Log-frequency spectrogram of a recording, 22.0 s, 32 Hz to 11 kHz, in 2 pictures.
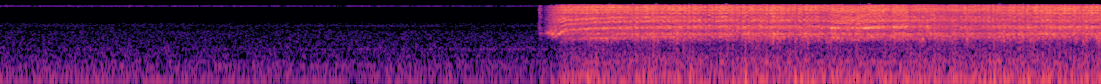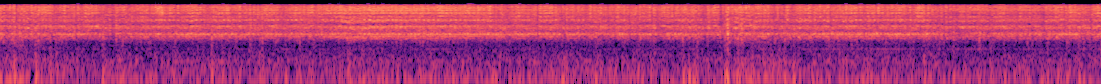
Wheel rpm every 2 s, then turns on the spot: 0, 0, 30, 220, 230, 230, 230, 230, 230, 230, 230.
none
